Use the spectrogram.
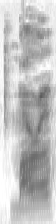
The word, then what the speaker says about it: Mara: type forrest mayor's hand mara's hand however you want to pronounce it m-a-r-a mara mara joe judge also had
